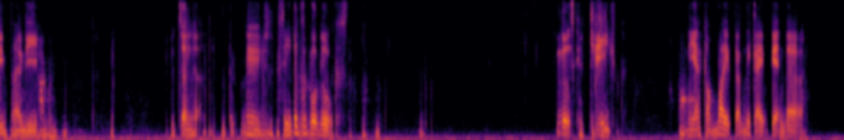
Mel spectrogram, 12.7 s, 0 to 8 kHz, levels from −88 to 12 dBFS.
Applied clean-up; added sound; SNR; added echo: neural diffusion model UNIVERSE++.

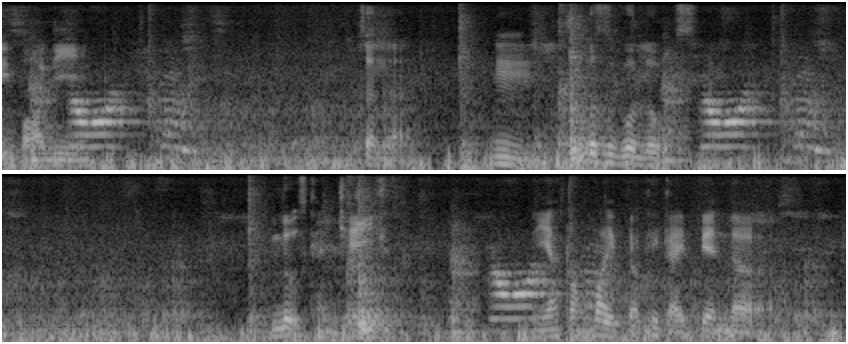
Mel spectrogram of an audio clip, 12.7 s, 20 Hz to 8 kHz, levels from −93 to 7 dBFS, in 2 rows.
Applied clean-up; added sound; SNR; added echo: none; Sliding door; 2 dB; none.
